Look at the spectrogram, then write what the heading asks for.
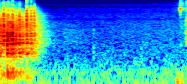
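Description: Several dice rattle and clatter onto a table in a short, bright burst, then quiet, with a faint click at the end.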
